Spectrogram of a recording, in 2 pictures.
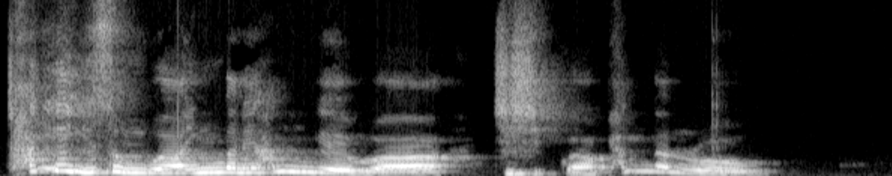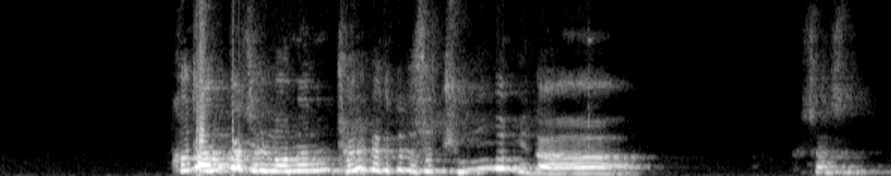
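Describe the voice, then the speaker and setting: A man's voice: sing-song, measured pace, long pauses, warm tone. A man preaching a sermon as pastor, telling stories and acting out the voices of the people in them. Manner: storytelling, acts out voices with big pitch swings. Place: church sanctuary. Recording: echoey church room.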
